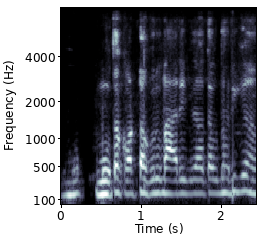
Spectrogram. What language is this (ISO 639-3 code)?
ori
